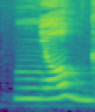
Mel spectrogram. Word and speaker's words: niyog: Niyog. (pronounced nyog) Niyog. Buko. Niyog. Buko. It might be hard to pronounced nyog so you can start by saying you can practice by saying ni-yog Ni yog Ni yog Niyog Niyog Niyog Niyog Buko Next one we have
